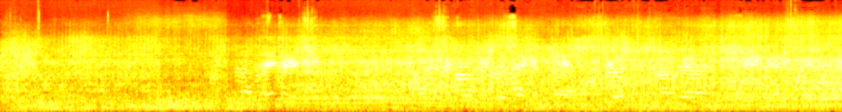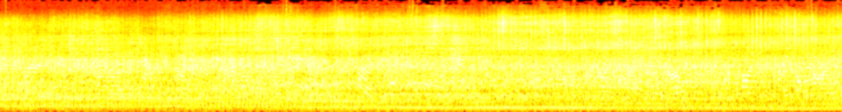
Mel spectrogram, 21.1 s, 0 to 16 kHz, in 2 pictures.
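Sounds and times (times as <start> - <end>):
helicopter flying low: 0.0 - 21.0.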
